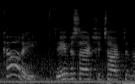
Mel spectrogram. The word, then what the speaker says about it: Kati: It's pronounced Cotty. Davis actually talked to the developer who made it. It is pronounced Cotty. They're talking about what a lot of people call Katie Jones.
